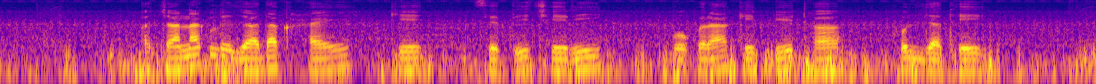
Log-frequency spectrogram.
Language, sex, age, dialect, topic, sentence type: Chhattisgarhi, male, 25-30, Eastern, agriculture, statement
